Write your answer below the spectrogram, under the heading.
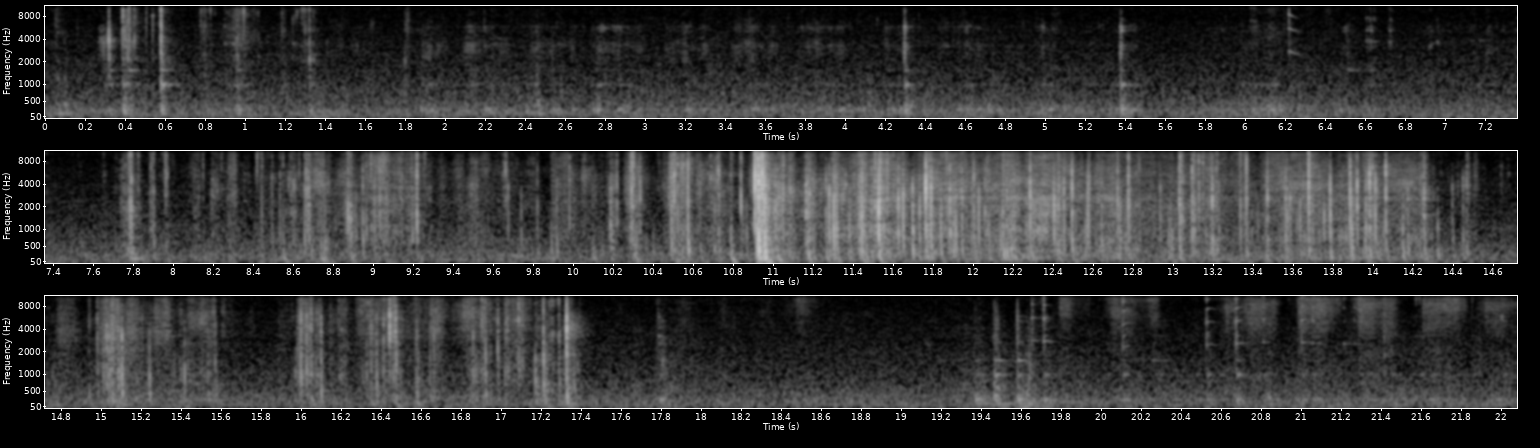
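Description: Clear plastic bag of fly-tying material crinkling and rustling as it is handled, with one sharp click partway through as the loudest moment. Scattered light clicks and taps of small tools and materials come before and after.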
